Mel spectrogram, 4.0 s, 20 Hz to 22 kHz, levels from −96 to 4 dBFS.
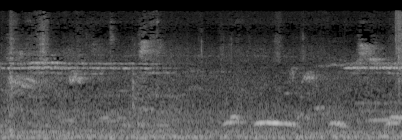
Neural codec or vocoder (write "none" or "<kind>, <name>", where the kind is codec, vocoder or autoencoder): vocoder, BigVGAN v2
